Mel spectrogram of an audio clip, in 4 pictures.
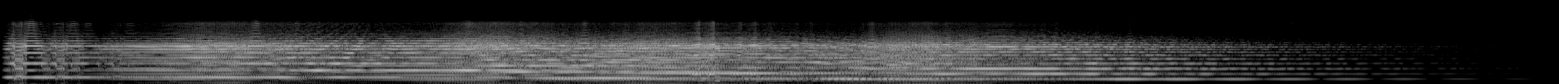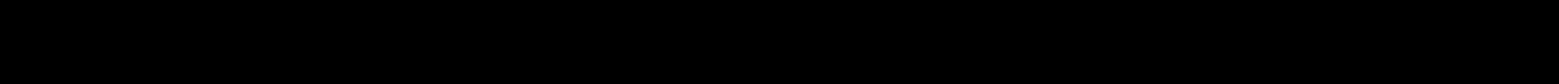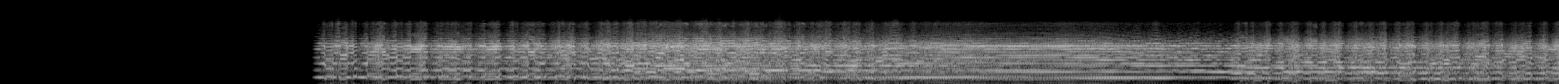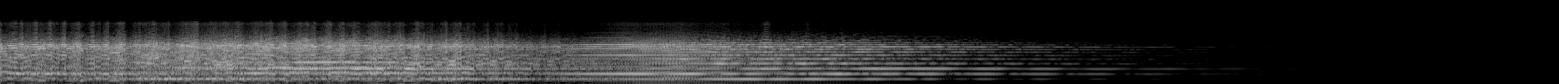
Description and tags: Absynths Guitar
Lightly distorted / waveshaped to get that crunchy Sound like an electric Guitar. It´s s Synthguitar from Absynth 5. Delay ( i guess i´ts Multitap ) give some space and make the sound useful for any composition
